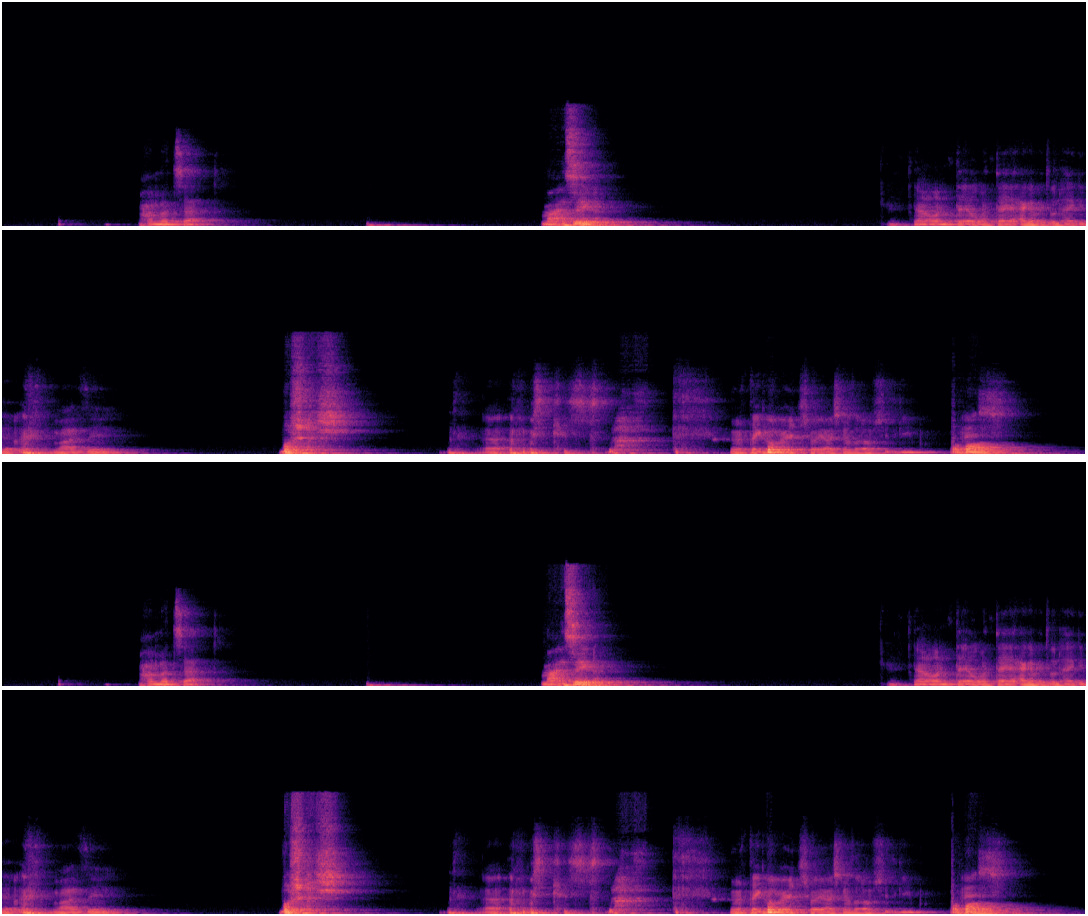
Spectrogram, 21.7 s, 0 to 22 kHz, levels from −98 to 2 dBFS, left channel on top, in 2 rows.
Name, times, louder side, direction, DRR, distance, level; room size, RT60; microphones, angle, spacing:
voice 1, 1.4-2.1 8.8-12.1 15.3-17.0 17.5-20.8, right 1 dB, 15° right, 0.4 m, -33 dB
voice 2, 5.4-6.0 13.6-14.2 16.9-17.2 18.5-18.6 20.3-20.9, right 1 dB, 50° right, 1.8 m, -26 dB
12.0 x 11.5 x 3.8 m
head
